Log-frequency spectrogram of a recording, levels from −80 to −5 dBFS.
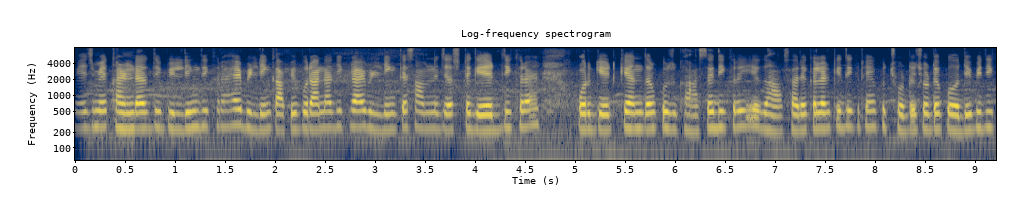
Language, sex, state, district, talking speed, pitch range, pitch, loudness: Hindi, female, Uttar Pradesh, Hamirpur, 265 wpm, 225-245 Hz, 235 Hz, -17 LUFS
